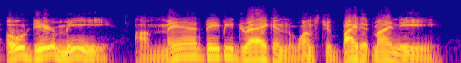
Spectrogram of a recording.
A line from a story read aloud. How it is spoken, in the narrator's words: Dad exclaimed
